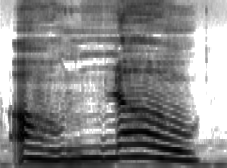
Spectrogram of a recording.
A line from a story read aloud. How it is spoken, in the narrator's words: he moaned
